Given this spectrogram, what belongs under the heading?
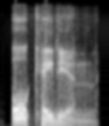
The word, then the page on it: Orcadian: British English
